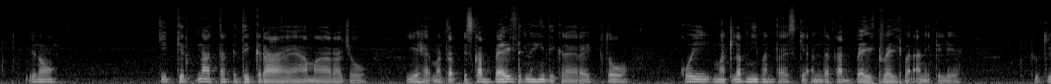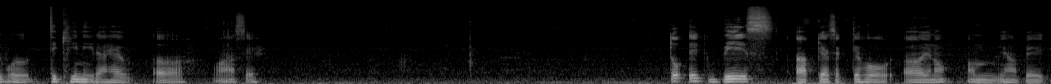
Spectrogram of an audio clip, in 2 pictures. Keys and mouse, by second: 6.7 right click, 14.5 right click.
